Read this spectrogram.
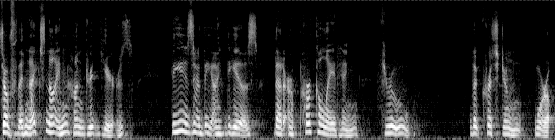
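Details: Adult female with self-reported spasmodic dysphonia, a voice condition that comes and goes; spasmodic dysphonia.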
